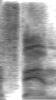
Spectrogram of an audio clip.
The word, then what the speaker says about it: stan: Like I stan this. So like you stan buttoning your collar all the way up. You know what I'm saying? Like spell it for me. STAN. So there's no D. It's Stan.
